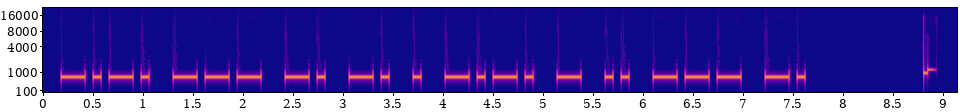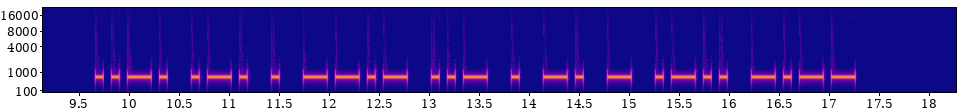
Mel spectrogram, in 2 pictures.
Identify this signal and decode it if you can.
Morse code, heard as a keyed tone, about 15 wpm, 700 Hz. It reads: CONNECTION FREQUENTLY
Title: Sentences from Top 1300 Words - New Word Drill Alt - 15wpm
